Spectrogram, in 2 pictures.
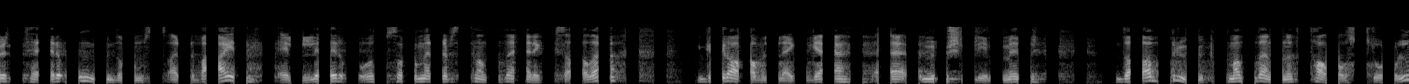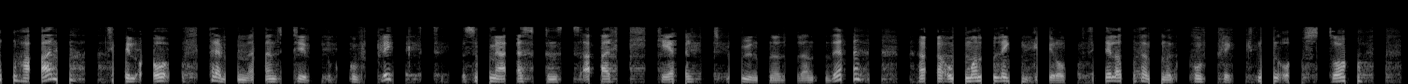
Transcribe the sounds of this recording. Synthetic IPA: ɾt̪ʰeːɾəʊŋd̪ɔmsɑ̰ɾbæɪd̪d̪ɛːəɾɔsɔmɛpɾəsɑnt̪ɾɪksɑd̪ə | ɡɾɑːʋlɛɡːə | mʉsiːməɾɾ | d̪ɑbɾʉkmɑnd̪ɛnːət̪ʰɑlʂʈulnɦæːɾt̪ʰlʔɔfɾɛmːəɛnt̪ʰyːpəkkʊnflɪkt̪tsɔmjæsʏnsæɾheːlt̪ʉːnœd̪ʋɛnd̪ɪ | ʔɔmːɑnlɛɡːəɾɔpːt̪ʰɪlɑt̪̚d̪ɛnːəkʰʊnflɪkt̪n̩ʔɔ̰sɔ

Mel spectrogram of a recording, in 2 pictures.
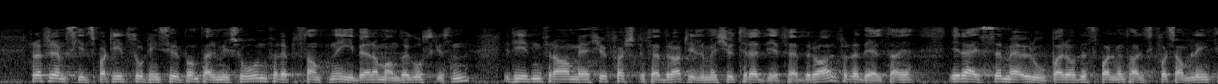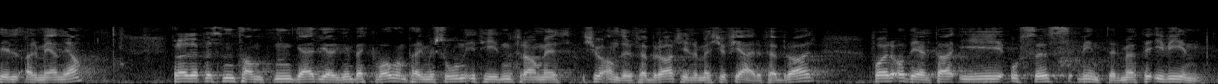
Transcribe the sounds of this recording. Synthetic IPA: fɾɑfɾɛmskɾɪt̪spɑʈiːət̪st̪uːʈɪŋsɡɾʉpːəɔmpʰæɾmɪʂuːnfɔɾɛpɾəsən̩ɑnt̪n̩ɪŋːəbjøɾɑmɑnd̪ɑɡʊskʉsn | ɪt̪ʰiːd̪nfɾɑmeːçʉːəfœʂʈəfɛbɾʉɑːʈʰɪlːɔmeːçʉːət̪ʰɾɛd̪jəfɛbɾʉɑːɾfɔɾɔd̪eːlt̪ʰɑə | ɪɾæɪsəmɛœʉɾuːpɑɾoːd̪ət̪spʰɑɭmɛnt̪ʰɑːɾɪskfɔʂɑmlɪŋt̪ʰɪlɑɾmeːnɪɑ | fɾɑɾɛpɾəsənt̪ʰɑnt̪n̩ɡæɪɖjœɾɡənbɛkːʋɔlɔmpʰæɾmɪʂuːnɪt̪ʰiːd̪nfɾɑmeːçʉːəʔɑnd̪ɾəfɛbɾʉɑːʈʰɪlːɔmeːçʉːəfjæːɾəfɛbɾʉɑːɾ | fɔɾɔd̪eːlt̪ʰɑːʔɪʊsəsʋɪnt̪əɾmøːt̪əʔɪʋiːn

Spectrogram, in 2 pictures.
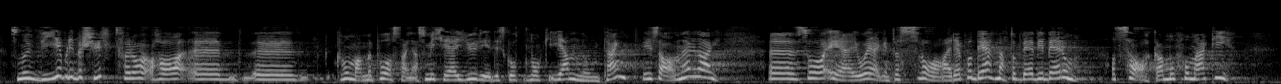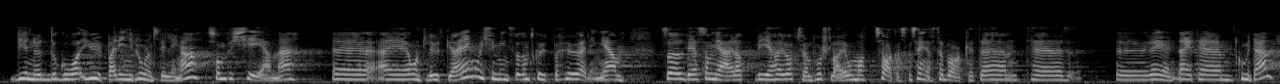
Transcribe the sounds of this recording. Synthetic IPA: sɔnɔɾʋɪblɪːbəʂʏlt̪fɔɾɔɦɑː | kʰɔmːɑmɛpʰoːst̪ɑ̰nɑ̰sɔmɪçːəæɾjʉɾiːd̪ɪsk̚ɡɔt̪ːnɔkːjɛnːʊmt̪ʰɛŋkt̪ɪsɑːlənhæːɾɪd̪ɑːɡ | sɔæɾæɪjʊeːɡənlɪɔsʋɑːɾəpʰɔd̪ɛnɛt̪ːɔp̚d̪ɛʋɪbeːɾɔmɑt̪sɑ̰ːkɑmɔfoːmæɪʈʰiː | ʋɪnʉd̪ɔɡoːjʉːpɑɾɪnːɪpʰɾʊb̪eːmst̪ɪlːɪŋɑsɔmfɔɾçeːnə | æ̰ɪɔnt̪lɪʉːt̪ɡɾæɪɪŋɔɪçːəmɪnst̪ɑt̪d̪ɛmskɑʉːt̪̚pʰɔɦøːɾɪŋɪjɛnːsɔd̪ɛsɔmjœɾɑt̪ʋɪɦɑɾɔksɔɛnfɔʂɭɑ̰ːɡʊmɑt̪sɑːkɑskɑsɛnɑst̪ʰɛlbɑːkət̪ʰɪt̪ʰɪ | ɾɛjeːɾnæɪt̪ʰɪkʰʊmɪt̪ʰeːən

